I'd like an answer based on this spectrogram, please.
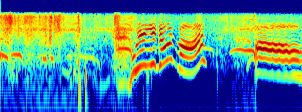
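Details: Puppies from NEBCR walking outside produce drawn-out, wavering whines, a few rising and falling several times, alongside a person talking and encouraging them onward.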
